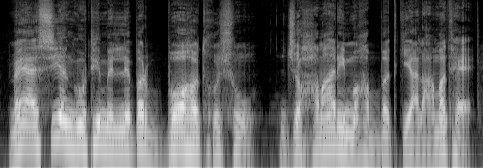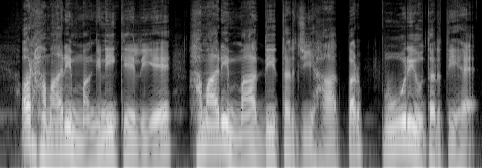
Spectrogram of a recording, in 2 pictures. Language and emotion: Urdu, happy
